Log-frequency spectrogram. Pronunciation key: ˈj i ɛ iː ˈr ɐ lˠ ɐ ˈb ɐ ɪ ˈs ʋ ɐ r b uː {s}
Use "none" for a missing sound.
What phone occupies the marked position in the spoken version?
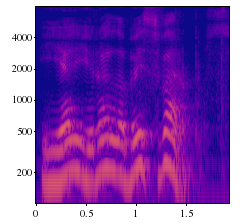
s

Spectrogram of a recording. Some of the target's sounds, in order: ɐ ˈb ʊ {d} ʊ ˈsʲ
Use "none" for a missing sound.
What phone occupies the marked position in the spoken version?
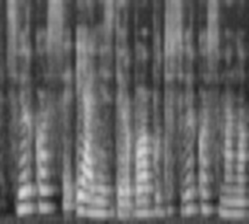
d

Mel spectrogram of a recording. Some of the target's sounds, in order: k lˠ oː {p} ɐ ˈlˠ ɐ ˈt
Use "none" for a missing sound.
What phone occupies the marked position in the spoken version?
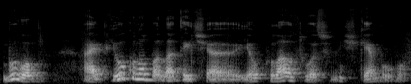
b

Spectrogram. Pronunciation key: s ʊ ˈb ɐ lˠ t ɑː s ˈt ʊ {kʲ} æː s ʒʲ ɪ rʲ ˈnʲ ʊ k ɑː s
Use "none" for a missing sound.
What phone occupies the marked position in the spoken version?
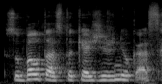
kʲ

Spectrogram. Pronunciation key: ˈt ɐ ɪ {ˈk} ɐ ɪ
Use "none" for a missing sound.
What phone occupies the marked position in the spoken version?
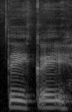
k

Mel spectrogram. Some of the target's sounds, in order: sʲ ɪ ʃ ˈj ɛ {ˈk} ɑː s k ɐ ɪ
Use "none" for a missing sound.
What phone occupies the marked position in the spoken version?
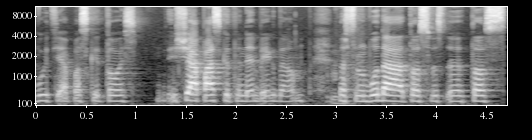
p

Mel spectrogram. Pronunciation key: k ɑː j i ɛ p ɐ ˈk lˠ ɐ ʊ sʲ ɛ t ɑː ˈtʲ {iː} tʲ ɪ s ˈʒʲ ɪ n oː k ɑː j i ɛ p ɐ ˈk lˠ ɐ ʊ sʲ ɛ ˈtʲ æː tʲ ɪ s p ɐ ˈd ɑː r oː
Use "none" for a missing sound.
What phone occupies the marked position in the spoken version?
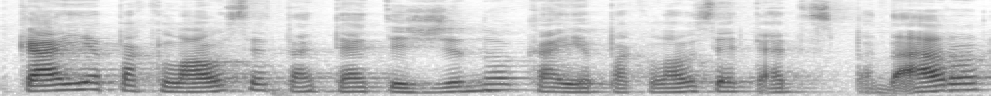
æː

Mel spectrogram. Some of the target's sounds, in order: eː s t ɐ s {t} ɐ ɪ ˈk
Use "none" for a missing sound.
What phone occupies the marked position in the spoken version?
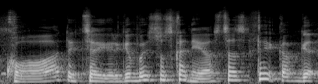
t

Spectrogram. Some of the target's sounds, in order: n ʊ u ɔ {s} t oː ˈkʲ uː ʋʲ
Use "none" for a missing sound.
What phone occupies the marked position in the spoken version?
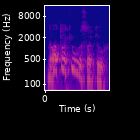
none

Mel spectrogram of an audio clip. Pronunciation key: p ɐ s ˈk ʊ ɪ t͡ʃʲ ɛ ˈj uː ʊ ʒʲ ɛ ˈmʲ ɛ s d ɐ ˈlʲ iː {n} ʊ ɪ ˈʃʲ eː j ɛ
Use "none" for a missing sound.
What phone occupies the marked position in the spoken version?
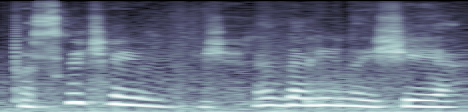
n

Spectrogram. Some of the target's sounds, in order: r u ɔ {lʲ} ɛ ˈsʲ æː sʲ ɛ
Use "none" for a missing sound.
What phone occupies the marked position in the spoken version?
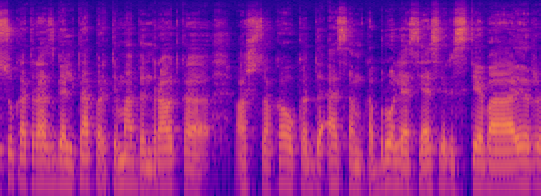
lʲ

